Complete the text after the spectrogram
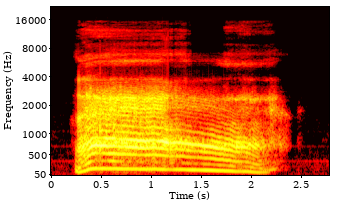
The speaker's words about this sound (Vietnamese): Con thú há miệng gầm lên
